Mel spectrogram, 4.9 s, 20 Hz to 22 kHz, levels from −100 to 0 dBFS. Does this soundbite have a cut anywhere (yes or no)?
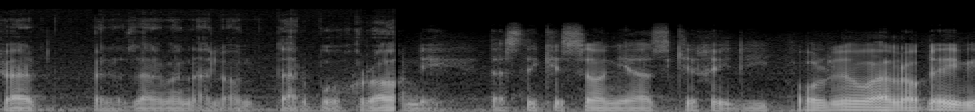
yes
